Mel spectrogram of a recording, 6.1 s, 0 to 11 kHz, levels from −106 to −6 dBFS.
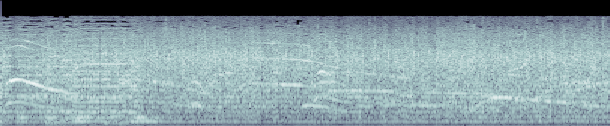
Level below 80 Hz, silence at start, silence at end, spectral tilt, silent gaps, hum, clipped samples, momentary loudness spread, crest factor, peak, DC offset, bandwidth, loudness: -54 dBFS; 0 s; 0 s; -2 dB/octave; none; none; under 0.1%; 2 LU; 12 dB; -2 dBFS; 0.2%; 7.4 kHz; -12 LUFS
